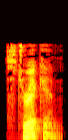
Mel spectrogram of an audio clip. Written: stricken

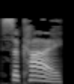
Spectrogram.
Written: sakai

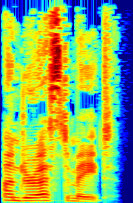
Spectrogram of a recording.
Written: underestimate

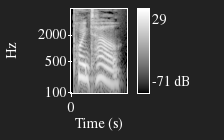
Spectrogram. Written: pointelle

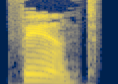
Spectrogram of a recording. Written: fant

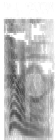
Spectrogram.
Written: paramour

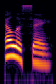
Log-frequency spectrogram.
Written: elisae

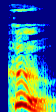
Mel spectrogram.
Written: who

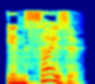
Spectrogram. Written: incisor

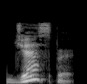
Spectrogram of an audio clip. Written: jasper

